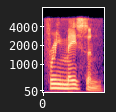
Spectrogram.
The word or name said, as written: freemason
